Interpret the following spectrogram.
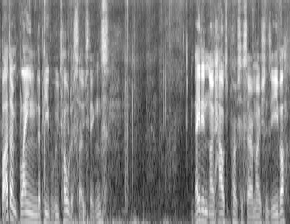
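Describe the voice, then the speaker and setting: A man hosting a podcast reflects earnestly on personal matters while walking his dog, talking in brief phrases with pauses between. His medium-pitched voice is bright and forceful, captured in a noisy outdoor recording filled with nature sounds.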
